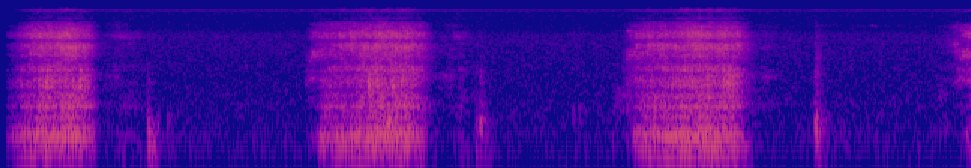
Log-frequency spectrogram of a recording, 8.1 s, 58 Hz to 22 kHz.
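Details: Older man snoring: three loud, rough, rattling inspiratory snores about a second each with quiet pauses, about 22 breaths a minute; snoring.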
